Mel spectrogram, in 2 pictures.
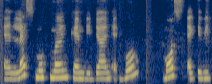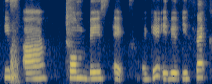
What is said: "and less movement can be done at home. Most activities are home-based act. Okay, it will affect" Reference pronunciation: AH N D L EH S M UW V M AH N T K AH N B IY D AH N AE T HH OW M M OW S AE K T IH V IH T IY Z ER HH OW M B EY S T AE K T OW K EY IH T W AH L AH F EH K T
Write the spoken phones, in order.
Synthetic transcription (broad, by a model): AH N L EH S M UW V M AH N K AH N B IY D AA N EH T HH OW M M OW S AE K T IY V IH T IY S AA HH OW M B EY S EH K OW K EY IH T W AH L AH F EH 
